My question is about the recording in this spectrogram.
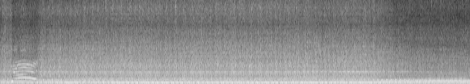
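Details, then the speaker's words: JLG lift diesel engine, back together after engine trouble, small fuel leak on top: fires and holds steady, even diesel clatter at idle with no misses or knocks; runs healthy. "she sounds good I know it we got a little bit of the fuel Lake up on top but it's an easy fix"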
